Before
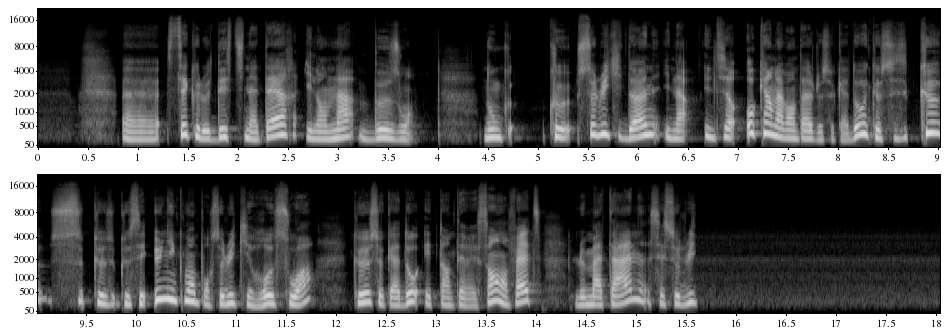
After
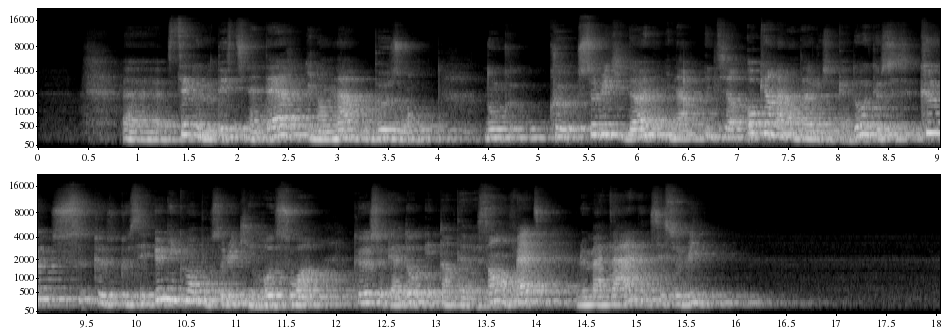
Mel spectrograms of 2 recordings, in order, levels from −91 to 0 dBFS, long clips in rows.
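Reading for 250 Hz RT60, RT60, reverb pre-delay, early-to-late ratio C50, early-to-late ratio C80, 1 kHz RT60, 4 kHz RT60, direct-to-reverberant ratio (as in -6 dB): 2.5 s, 1.6 s, 7 ms, 2.5 dB, 4.5 dB, 1.3 s, 0.90 s, -5.5 dB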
